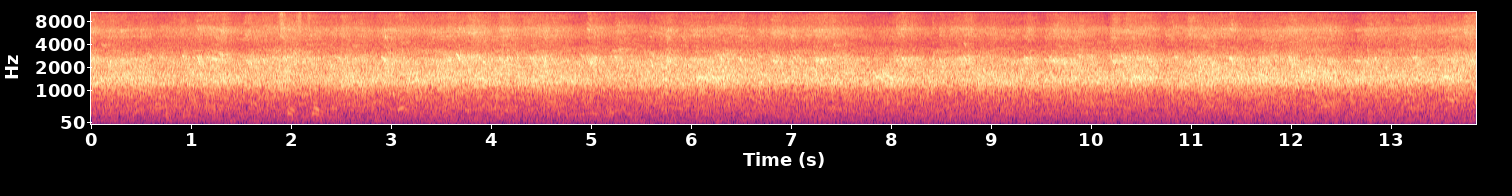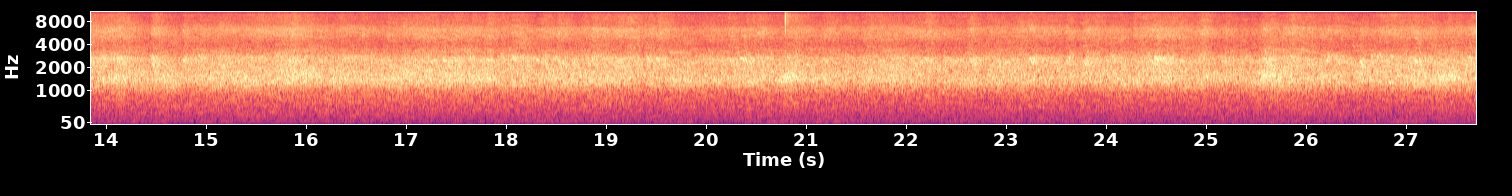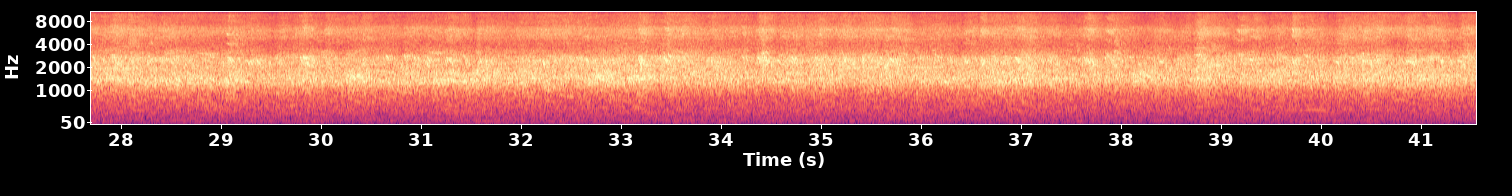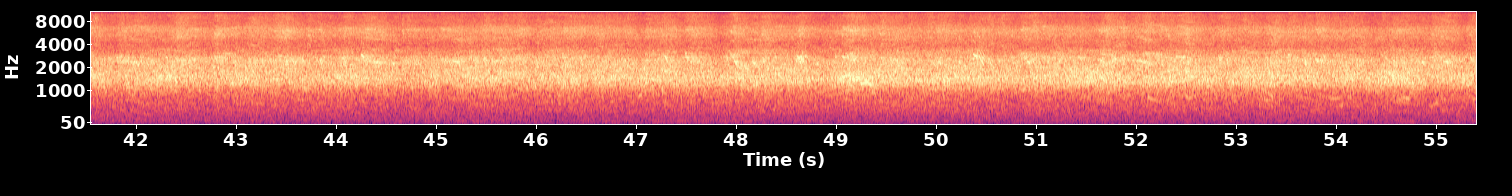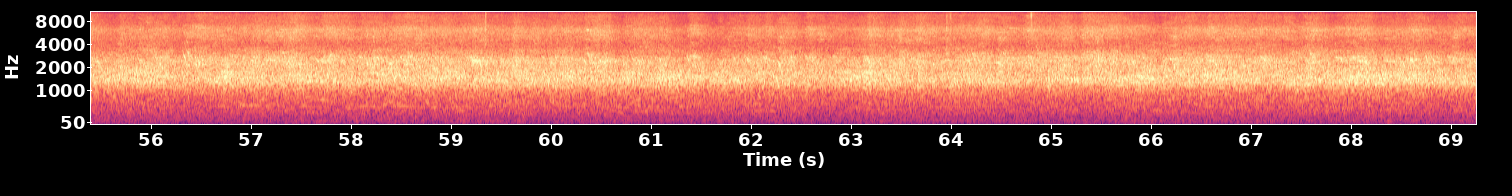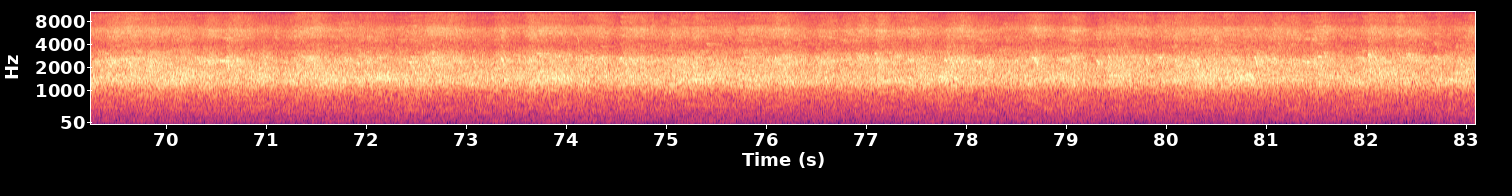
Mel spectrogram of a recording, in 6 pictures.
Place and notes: Park Sismigiu, Bucharest - Crows in the park at the end of the afternoon
Hundreds of crows screaming in the park Sismigiu at the end of the afternoon.
Some background noise from the city, sirens sometimes and some people walking around sometimes in the park.
București, Romania, 20 July 2018, 19:00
